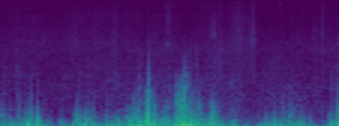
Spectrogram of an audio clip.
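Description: Footsteps of a person walking on a path, several steps in a row, with clothing and camera handling rustling against the microphone.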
